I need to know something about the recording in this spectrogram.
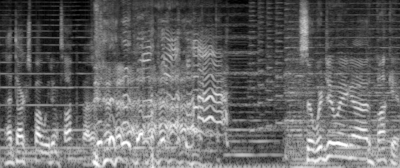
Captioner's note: crowd laughing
